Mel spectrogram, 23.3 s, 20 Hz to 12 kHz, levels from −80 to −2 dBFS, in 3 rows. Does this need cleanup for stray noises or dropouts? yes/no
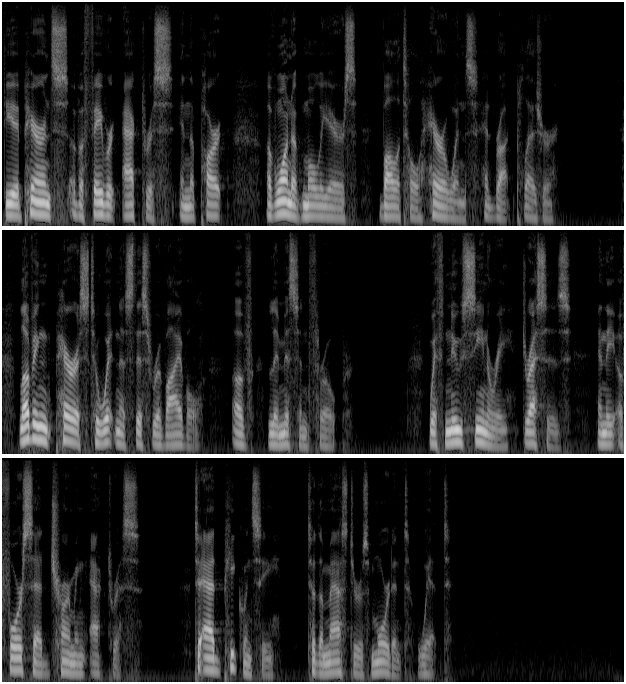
no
